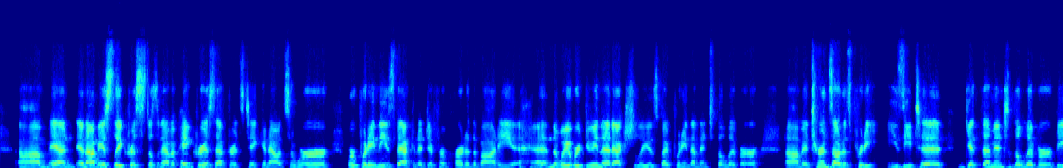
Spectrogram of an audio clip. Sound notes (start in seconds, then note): none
